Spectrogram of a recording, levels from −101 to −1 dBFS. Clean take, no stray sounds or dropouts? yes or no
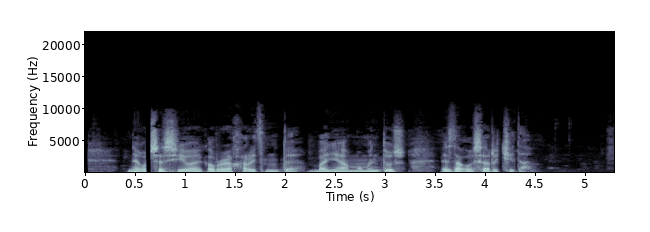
no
